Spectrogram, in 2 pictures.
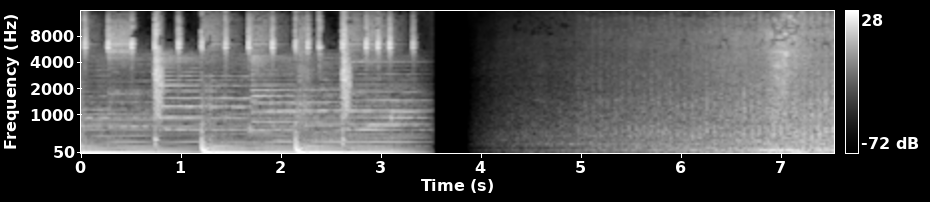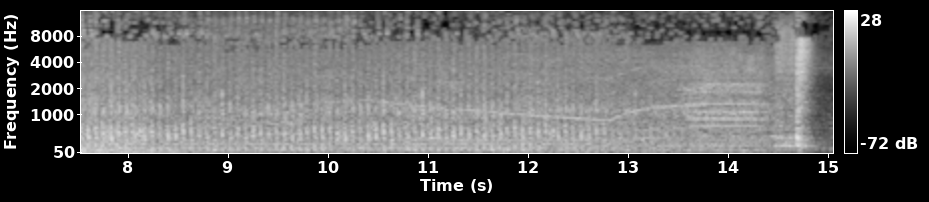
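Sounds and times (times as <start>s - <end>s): helicopter whining tone: 4.4s - 15.0s
helicopter rotor chopping: 4.6s - 15.0s.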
